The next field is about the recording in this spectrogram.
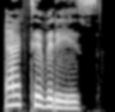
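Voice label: "activities", British English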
